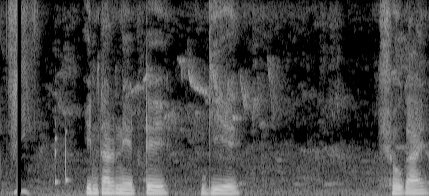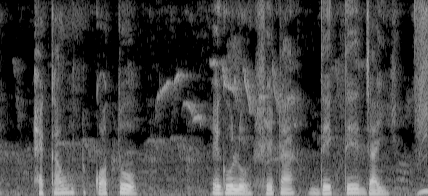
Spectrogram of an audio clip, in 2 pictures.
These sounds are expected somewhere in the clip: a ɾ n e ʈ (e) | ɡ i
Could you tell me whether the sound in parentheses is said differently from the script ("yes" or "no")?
no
